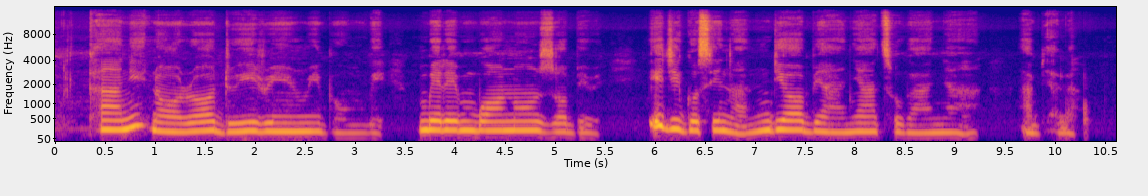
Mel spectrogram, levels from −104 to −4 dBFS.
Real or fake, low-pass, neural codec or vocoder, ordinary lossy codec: real; 14.4 kHz; none; none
